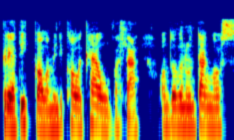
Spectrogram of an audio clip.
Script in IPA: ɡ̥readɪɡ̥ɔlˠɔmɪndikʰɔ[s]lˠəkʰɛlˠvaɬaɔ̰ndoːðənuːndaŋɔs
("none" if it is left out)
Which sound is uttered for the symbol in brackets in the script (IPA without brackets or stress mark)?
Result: none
